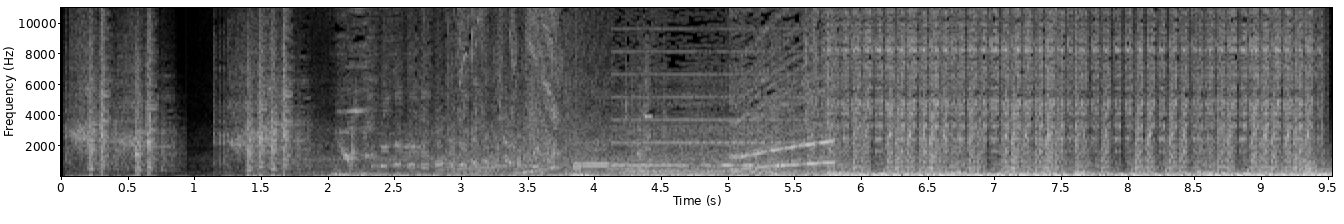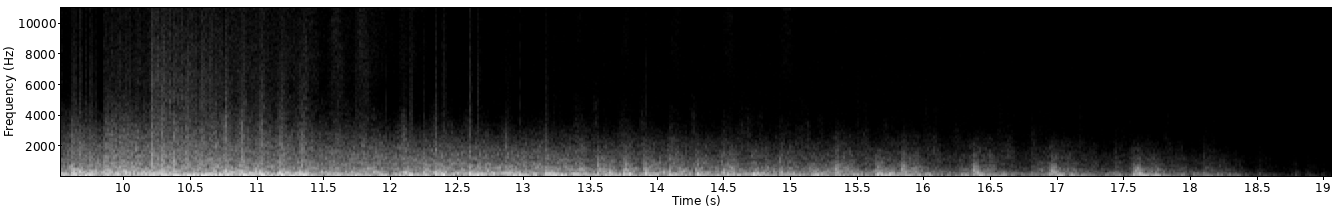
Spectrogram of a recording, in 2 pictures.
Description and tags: SS's pulse cannon audio
A sound I created for my Decepticon oc "Silverstreaker." Her dual pulse cannons are heard in the audio, however I published it here so others can use it as well! Hope this can be of use for some people.
You can freely use this wherever you want, but please if possible link me in it if you do.
<3
[If the sound seems gritty and grainy, it sounds much better when downloaded.]
Thanks for using my hard works and efforts and using it for whatever you may be working on or working towards!
-Thanks!
future, laser, pulse-cannon, rapid-fire, sci-fi, weapon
